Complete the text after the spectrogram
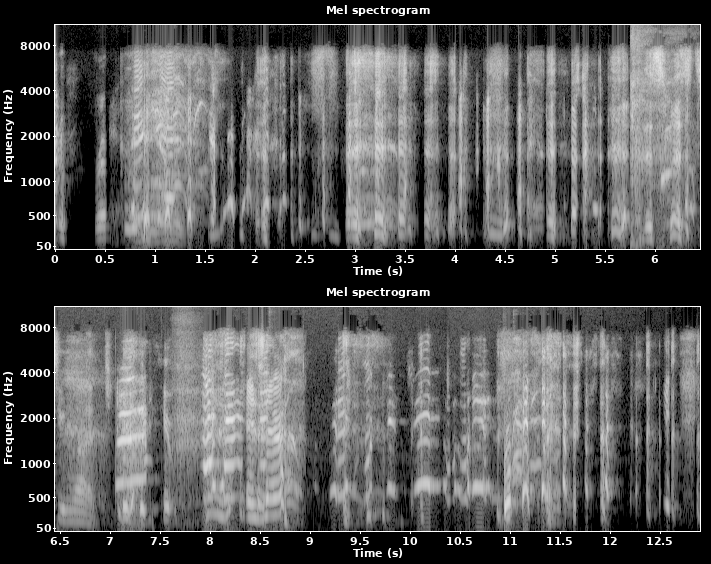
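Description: A woman laughs loudly and talks with animation over an online call.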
